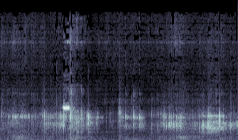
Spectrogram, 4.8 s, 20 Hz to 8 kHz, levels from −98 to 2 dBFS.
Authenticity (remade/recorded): remade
